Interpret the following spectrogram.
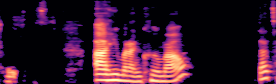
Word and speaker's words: Cuomo: He went on Kumo. That's how you say it, right? Kumo? Cuomo? Cuomo.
